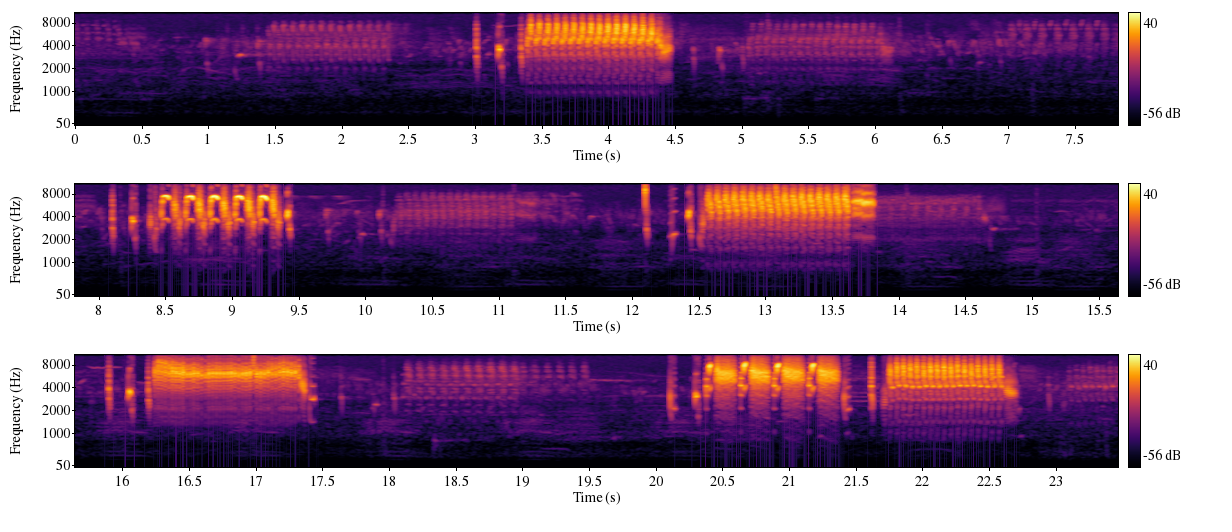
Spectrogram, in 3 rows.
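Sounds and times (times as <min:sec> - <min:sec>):
bird song of buzzy high trilled bursts and rattling phrases: 0:00.2 - 0:23.4
brief sharp bird chips: 0:20.3 - 0:22.7.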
